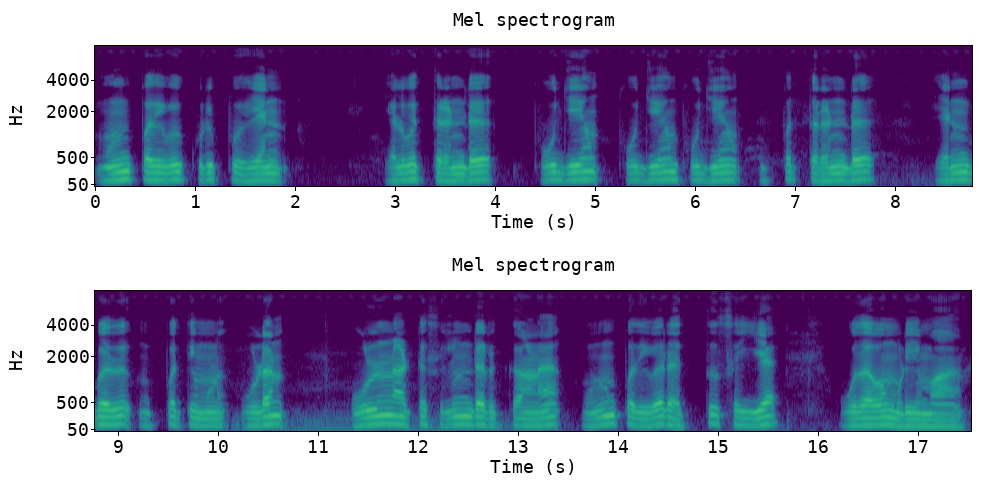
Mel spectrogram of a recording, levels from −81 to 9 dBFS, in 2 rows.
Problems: none marked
